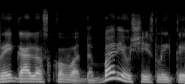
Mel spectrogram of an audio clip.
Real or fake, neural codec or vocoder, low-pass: real; none; 14.4 kHz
